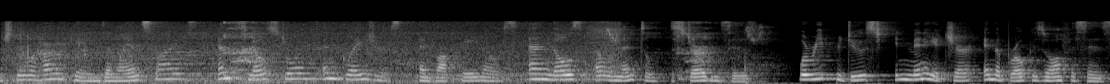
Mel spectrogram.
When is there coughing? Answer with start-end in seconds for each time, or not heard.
2.0-2.8, 6.4-7.3.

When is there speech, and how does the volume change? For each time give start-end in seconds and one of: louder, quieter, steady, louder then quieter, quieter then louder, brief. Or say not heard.
0.0-11.0 steady.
